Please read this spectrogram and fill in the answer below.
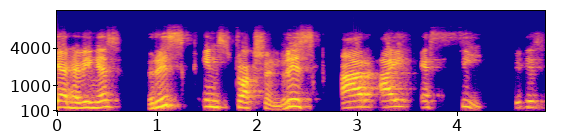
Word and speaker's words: RISC: RISC, R-I-S-C. It is pronounced as RISC.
